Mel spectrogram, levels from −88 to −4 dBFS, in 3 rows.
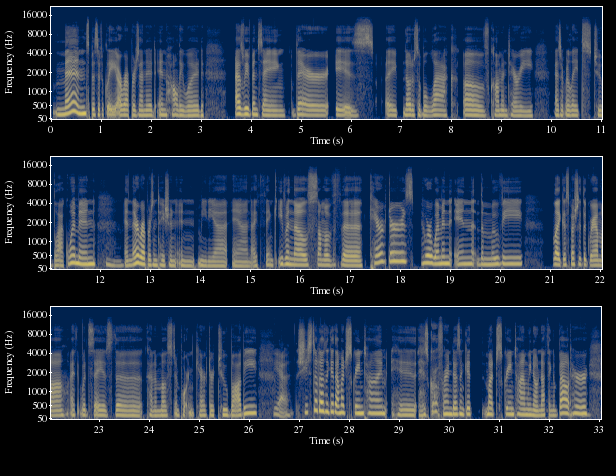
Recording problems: none

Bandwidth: 15 kHz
